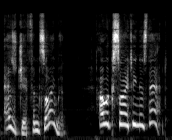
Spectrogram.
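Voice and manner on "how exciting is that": excited. Real, not acted. Host gushes about teaser.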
